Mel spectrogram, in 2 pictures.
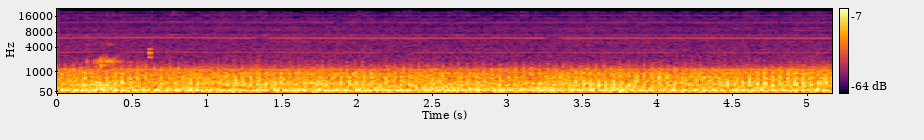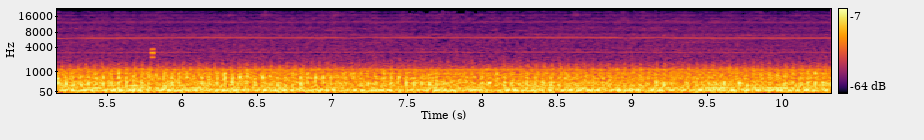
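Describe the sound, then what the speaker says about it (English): Steady, loud rotor-like engine drone of an aircraft settling down to land in the VTOL VR flight game, a continuous buzzing roar filling the whole stretch with no talk. "Nice landing, although, to be fair, I've seen better."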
